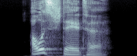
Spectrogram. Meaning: inflection of ausstellen: 1. first/third-person singular dependent preterite 2. first/third-person singular dependent subjunctive II
- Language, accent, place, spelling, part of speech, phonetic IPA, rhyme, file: German, Germany, Berlin, ausstellte, verb, [ˈaʊ̯sˌʃtɛltə], -aʊ̯sʃtɛltə, De-ausstellte.ogg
